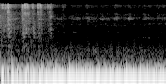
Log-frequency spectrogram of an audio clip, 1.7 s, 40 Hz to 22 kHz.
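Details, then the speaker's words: 1971 Chevrolet Monte Carlo V8, barn find revived after about 30 years, with varnished tank and suspected partly plugged fuel sock: deep, steady low rumble through the mufflers with an even beat and no knocks or misses; normal idle, nearly ready to drive. "nice little Rumble about ready to go for a drive I think it'll run good"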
